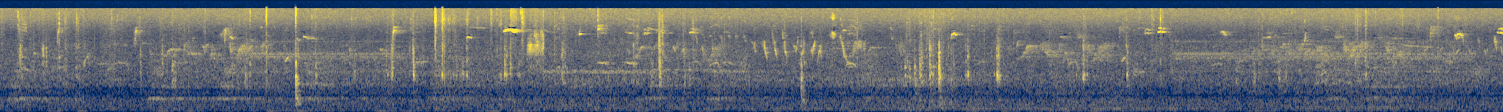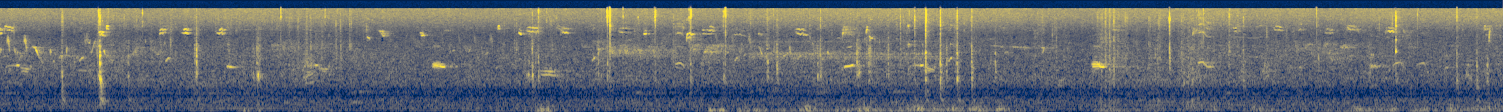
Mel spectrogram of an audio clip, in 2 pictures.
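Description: Small birds chirping faintly now and then, with scattered sharp clicks and a low rumble for a few seconds in the second half.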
